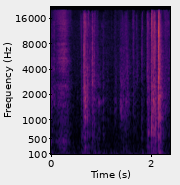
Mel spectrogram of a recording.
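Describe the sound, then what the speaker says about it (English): Tarot cards being shuffled by hand, giving soft crinkly riffles and papery flicks in two brief bursts, fairly close and quiet with no talking. "So I'm going to stop and just shuffle the cards."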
